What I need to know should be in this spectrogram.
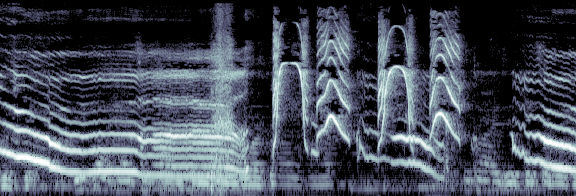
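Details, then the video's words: Puppy howling indoors, a young dog learning to howl: a sustained falling tonal howl, then several high, arched squeaky yips in quick succession, with human voices in the background. "Cute Puppies Howling Compilation"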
